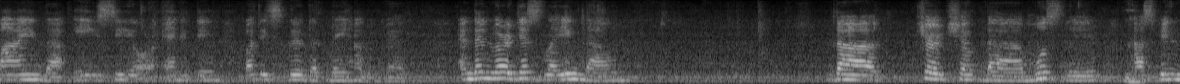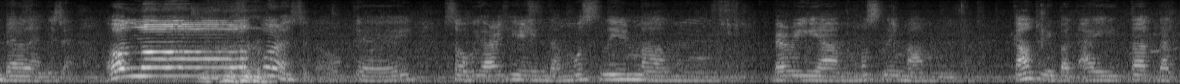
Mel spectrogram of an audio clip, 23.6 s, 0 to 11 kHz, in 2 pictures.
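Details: Mild aphasia after stroke in a man 115 days into self-therapy; restarts his sentence with hesitations.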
